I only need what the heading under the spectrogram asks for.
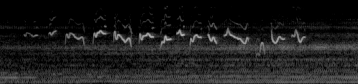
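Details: Young ultramarine grosbeak (Nordeste azulão) singing from the brown juvenile stage onward: a rapid run of about a dozen sweet, slurred whistled notes, high-pitched and warbling, rising and falling over three seconds; faint steady hum behind.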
